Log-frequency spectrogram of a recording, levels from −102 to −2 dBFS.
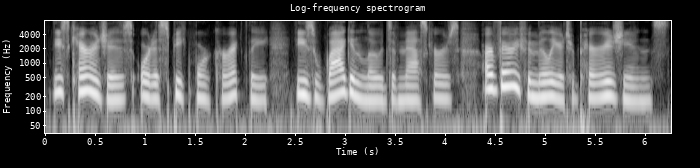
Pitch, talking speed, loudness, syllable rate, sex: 200 Hz, 165 wpm, -18 LUFS, 5.6 syllables/s, female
